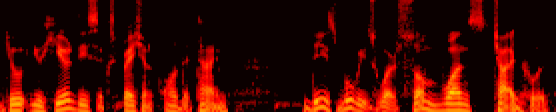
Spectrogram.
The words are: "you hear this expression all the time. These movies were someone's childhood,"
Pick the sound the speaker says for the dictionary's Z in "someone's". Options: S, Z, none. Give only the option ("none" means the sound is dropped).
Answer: S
